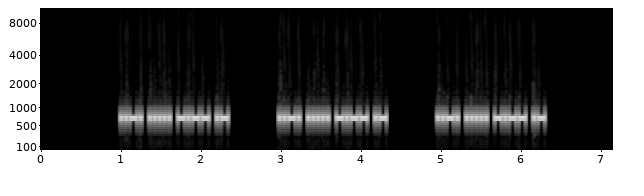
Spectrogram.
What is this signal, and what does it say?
Morse code, heard as a keyed tone, about 37 wpm, 700 Hz. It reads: F5YA F5YA F5YA
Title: DXCC-100 Call Signs - 4 Characters - Repeated 3x - 40wpm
